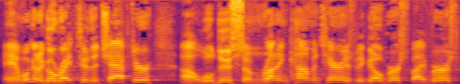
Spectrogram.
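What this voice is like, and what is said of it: Stuffy, congested voice from a cold. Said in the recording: “I'm a little stuffy, but I apologize for my voice ... I just got a little bit of a cold here today”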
